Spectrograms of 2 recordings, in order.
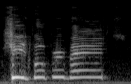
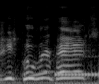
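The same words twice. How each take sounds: First: Much higher and louder stubborn yell; loud insisting. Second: Much higher gleeful squeal; excited. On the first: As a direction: shout it back to win the argument. Insisting against denial. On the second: Gleeful game commentary. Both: Real, not acted.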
